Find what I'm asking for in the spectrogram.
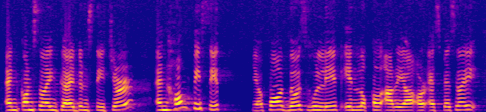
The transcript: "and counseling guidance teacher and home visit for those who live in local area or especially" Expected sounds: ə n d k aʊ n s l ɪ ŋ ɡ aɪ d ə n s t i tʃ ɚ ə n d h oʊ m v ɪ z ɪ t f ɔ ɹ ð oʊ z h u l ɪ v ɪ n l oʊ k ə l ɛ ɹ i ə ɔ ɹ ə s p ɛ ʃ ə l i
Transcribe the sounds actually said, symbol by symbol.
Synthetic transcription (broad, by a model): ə n k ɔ n s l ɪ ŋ ɡ aɪ d ə n s t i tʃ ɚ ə n h oʊ m f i s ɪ t f ɔ ɹ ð oʊ s h u l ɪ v ɪ n l oʊ k ə l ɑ ɹ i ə ɔ ɹ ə s p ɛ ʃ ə l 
